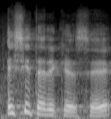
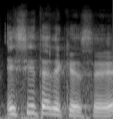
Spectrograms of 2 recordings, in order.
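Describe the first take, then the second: The two takes are said the same way.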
